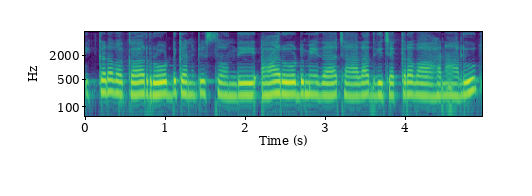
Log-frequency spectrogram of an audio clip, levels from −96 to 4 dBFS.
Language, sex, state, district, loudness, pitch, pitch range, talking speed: Telugu, female, Andhra Pradesh, Chittoor, -14 LUFS, 205 Hz, 200-215 Hz, 135 wpm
